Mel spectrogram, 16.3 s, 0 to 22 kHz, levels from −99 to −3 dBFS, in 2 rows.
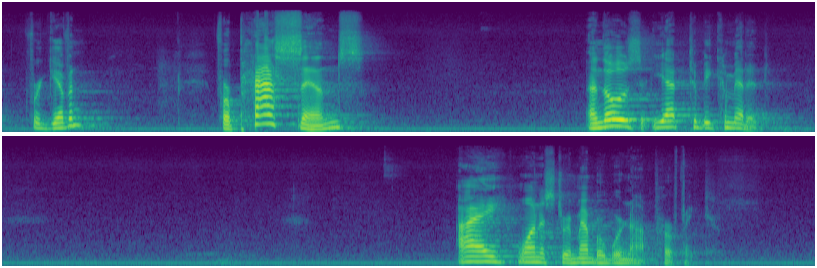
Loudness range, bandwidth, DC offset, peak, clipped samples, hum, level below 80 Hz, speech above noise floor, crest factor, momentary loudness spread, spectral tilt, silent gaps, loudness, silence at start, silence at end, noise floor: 6 LU; 16 kHz; under 0.1%; -2 dBFS; under 0.1%; none; -64 dBFS; 33 dB; 24 dB; 18 LU; -5.5 dB/octave; none; -22 LUFS; 0.3 s; 1.25 s; -55 dBFS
